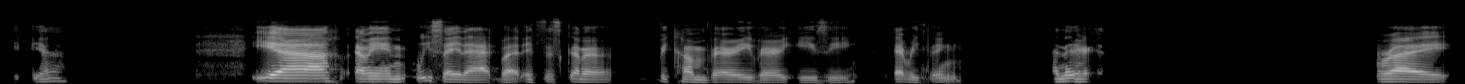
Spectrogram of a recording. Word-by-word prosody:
Y -, -, -19 dB
yeah. 145 Hz, +3 st, -10 dB, 1.9 s
Yeah. 145 Hz, -1 st, +7 dB, 0.2 s
I 130 Hz, -, +3 dB
mean, 125 Hz, -1 st, 0 dB
we 155 Hz, +2 st, -6 dB
say 120 Hz, -6 st, 0 dB
that, 105 Hz, -1 st, -1 dB
but -, -, -3 dB
it's -, -, -10 dB
just -, -, -10 dB
gonna 115 Hz, -2 st, -3 dB, 0.4 s
become 115 Hz, -, -5 dB
very, 110 Hz, +1 st, -2 dB
very 110 Hz, 0 st, -5 dB
easy. 100 Hz, -1 st, -12 dB, 0.4 s
Everything. 60 Hz, -1 st, -6 dB, 0.9 s
And 130 Hz, +1 st, -5 dB
they, 145 Hz, -4 st, -2 dB
eh -, -, -4 dB, 2.9 s
Right. 120 Hz, -2 st, +2 dB
120 Hz, 85 wpm, -25 LUFS, 110-130 Hz, 2.9 s, Yeah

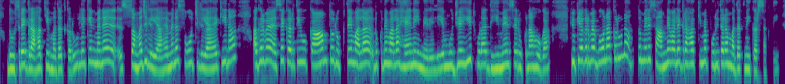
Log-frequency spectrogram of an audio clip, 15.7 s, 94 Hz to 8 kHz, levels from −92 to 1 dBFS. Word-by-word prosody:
दूसरे 215 Hz, +5 st, +2 dB
ग्राहक 220 Hz, +1 st, +4 dB
की 245 Hz, -, -2 dB
मदद 205 Hz, +1 st, -2 dB
करूँ, 205 Hz, +7 st, -4 dB
लेकिन 285 Hz, +2 st, -3 dB
मैंने 285 Hz, -3 st, +1 dB
समझ 260 Hz, +3 st, +1 dB
लिया 215 Hz, -9 st, +1 dB
है, 210 Hz, +3 st, -2 dB
मैंने 270 Hz, +7 st, +1 dB
सोच 285 Hz, -2 st, -6 dB
लिया 225 Hz, -4 st, +1 dB
है 225 Hz, +2 st, 0 dB
कि 305 Hz, +1 st, -1 dB
न 340 Hz, +3 st, +1 dB, 0.4 s
अगर 315 Hz, +4 st, 0 dB
मैं 330 Hz, 0 st, +3 dB
ऐसे 255 Hz, +6 st, -1 dB
करती 290 Hz, +1 st, +2 dB
हूँ 305 Hz, 0 st, -2 dB
काम 270 Hz, +4 st, +5 dB
तो 330 Hz, -, -1 dB
रुकते 300 Hz, +4 st, -3 dB
माला 280 Hz, 0 st, +4 dB
रुकने 255 Hz, +2 st, -4 dB
वाला 270 Hz, +1 st, +4 dB
है 250 Hz, -2 st, +1 dB
नहीं 265 Hz, -2 st, +1 dB
मेरे 190 Hz, -3 st, -3 dB
लिए। 210 Hz, +4 st, -2 dB
मुझे 250 Hz, +2 st, 0 dB
ही 295 Hz, +5 st, +1 dB
थोड़ा 265 Hz, 0 st, 0 dB
धीमे 220 Hz, +3 st, 0 dB
से 265 Hz, 0 st, -4 dB
रुकना 235 Hz, -1 st, -2 dB
होगा। 210 Hz, +1 st, -2 dB, 0.4 s
क्योंकि 310 Hz, +1 st, -1 dB
अगर 320 Hz, 0 st, +2 dB
मैं 325 Hz, 0 st, +3 dB
वो 305 Hz, +2 st, +2 dB
न 355 Hz, -, +6 dB
करूँ 370 Hz, +2 st, -2 dB
ना 375 Hz, -8 st, -3 dB
तो 340 Hz, -, -2 dB
मेरे 330 Hz, +1 st, -1 dB
सामने 265 Hz, -3 st, +1 dB
वाले 295 Hz, 0 st, +2 dB
ग्राहक 280 Hz, 0 st, +1 dB
की 285 Hz, -, -4 dB
मैं 310 Hz, +1 st, 0 dB
पूरी 260 Hz, -1 st, -3 dB
तरह 280 Hz, +1 st, +3 dB
मदद 225 Hz, -5 st, 0 dB
नहीं 215 Hz, -1 st, -1 dB
कर 190 Hz, -, 0 dB
सकती। 170 Hz, -11 st, -15 dB
265 Hz, 220 wpm, -23 LUFS, 230-300 Hz, 0.4 s, न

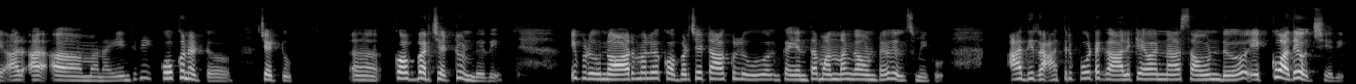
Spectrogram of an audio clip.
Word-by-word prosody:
అర 210 Hz, -, 0 dB, 0.2 s
ఆహ్, -, -, -1 dB
ఆహ్, 190 Hz, -1 st, +1 dB
మన 175 Hz, -1 st, -10 dB, 0.2 s
ఏంటిది 245 Hz, +9 st, -11 dB, 0.2 s
కోకోనట్ 270 Hz, -, +1 dB, 0.5 s
చెట్టు. 295 Hz, -, -1 dB, 0.7 s
ఆహ్, 200 Hz, -2 st, -4 dB, 0.2 s
కొబ్బరి 280 Hz, -1 st, +5 dB
చెట్టు 220 Hz, +6 st, -2 dB
ఉండేది. 165 Hz, -2 st, -8 dB, 0.8 s
ఇప్పుడు 285 Hz, -3 st, -2 dB, 0.2 s
నార్మల్‍గా, 270 Hz, +5 st, +4 dB
కొబ్బరి 235 Hz, -1 st, -1 dB
చెట్టు 280 Hz, -1 st, 0 dB
ఆకులు 255 Hz, -2 st, -4 dB, 0.3 s
ఇంకా, 230 Hz, +2 st, -6 dB
ఎంత 215 Hz, +3 st, -5 dB
మందంగా 240 Hz, 0 st, 0 dB
ఉంటాయో 220 Hz, +5 st, -3 dB
తెలుసు 195 Hz, 0 st, -7 dB
మీకు. 165 Hz, -, -16 dB, 0.8 s
అది 265 Hz, +1 st, 0 dB
రాత్రిపూట 275 Hz, +5 st, -5 dB, 0.2 s
గాలికి 220 Hz, +3 st, +2 dB
ఏమన్నా 235 Hz, -1 st, 0 dB, 0.2 s
సౌండ్ 225 Hz, -1 st, 0 dB, 0.3 s
ఎక్కువ 340 Hz, -2 st, +1 dB
అదే 295 Hz, -, +5 dB
వచ్చేది. 180 Hz, -5 st, -8 dB
235 Hz, 135 wpm, -21 LUFS, 210-270 Hz, 0.8 s, కొబ్బరి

